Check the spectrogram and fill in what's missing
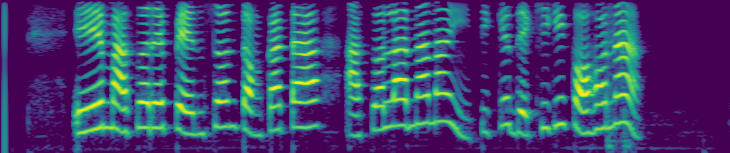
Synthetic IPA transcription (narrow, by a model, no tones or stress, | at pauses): emasɔɾepensɔnʈɔŋkaʈaː | sɔlananaɦĩʈiked̪ekʰikikɔɦɔna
